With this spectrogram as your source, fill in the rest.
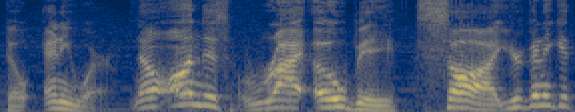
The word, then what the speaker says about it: Ryobi: I say Ryobi, Cop Tool says Ryobi. Cop Tool is wrong because it's pronounced Ryobi.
